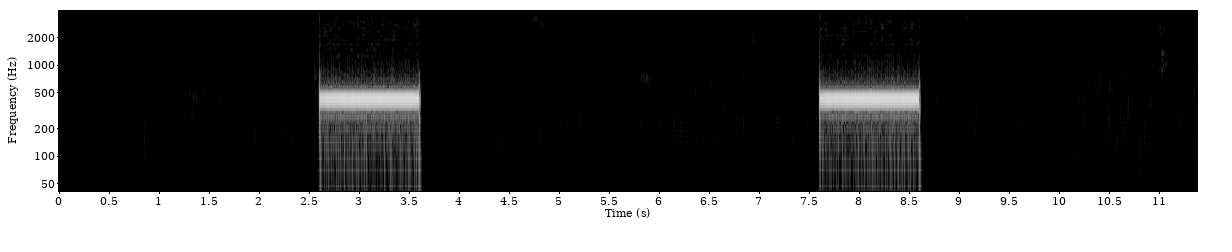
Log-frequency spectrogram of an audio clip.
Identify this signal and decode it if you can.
Ringback tone (Europe, 425 Hz).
